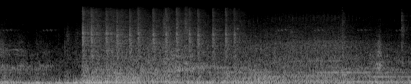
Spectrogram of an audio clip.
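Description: A car engine idles and revs.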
